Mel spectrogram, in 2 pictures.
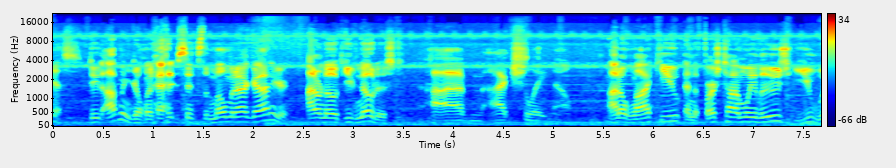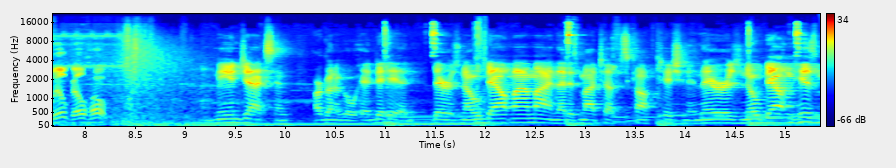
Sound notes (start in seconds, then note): none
